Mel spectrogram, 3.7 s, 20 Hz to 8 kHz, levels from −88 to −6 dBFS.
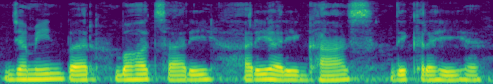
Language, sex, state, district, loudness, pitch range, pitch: Hindi, male, Uttar Pradesh, Lucknow, -16 LUFS, 125-140 Hz, 130 Hz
